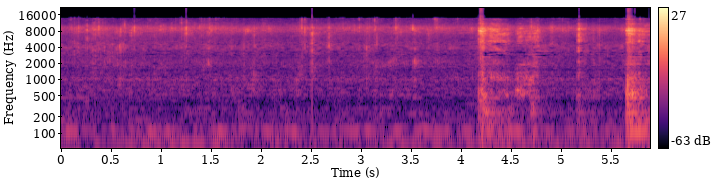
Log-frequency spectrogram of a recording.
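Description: Peanuts, peas and onion sizzling in hot oil in a metal kadhai as they are lightly roasted. A slotted metal spatula scrapes the pan twice near the end.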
